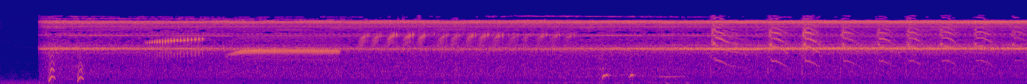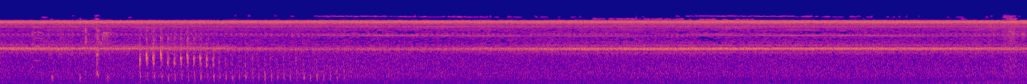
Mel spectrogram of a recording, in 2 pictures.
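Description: Tropical rainforest chorus of frogs and insects: a steady high trilling drone, with rapid pulsed calls and short falling chirps standing out over it during the first twenty seconds. It begins after a moment of silence.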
